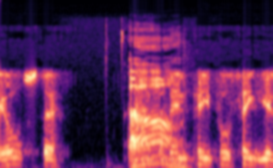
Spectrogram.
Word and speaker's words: Ulster: So David from Ulster, I don't know, how do you pronounce that? Ulster? Ulster, you've got it right, yeah.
